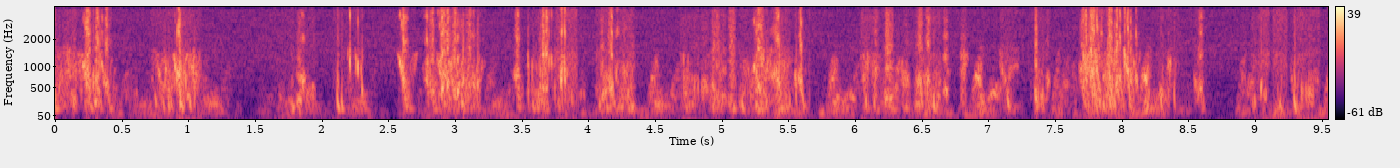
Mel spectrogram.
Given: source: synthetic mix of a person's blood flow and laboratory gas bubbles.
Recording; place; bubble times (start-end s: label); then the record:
Doppler ultrasound of blood flow; precordium
0.00-0.48 s: bubbles
0.72-1.11 s: bubbles
1.66-1.97 s: bubbles
2.09-2.34 s: bubbles
2.57-2.73 s: bubbles
2.77-3.24 s: bubbles
3.44-3.99 s: bubbles
4.06-4.38 s: bubbles
4.69-5.68 s: bubbles
6.04-6.73 s: bubbles
6.79-6.86 s: bubbles
7.08-7.24 s: bubbles
7.32-7.49 s: bubbles
7.68-8.17 s: bubbles
8.27-8.45 s: bubbles
8.54-8.66 s: bubbles
8.97-9.51 s: bubbles
From the record:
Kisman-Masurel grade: 333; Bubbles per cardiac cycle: rolling drumbeat, 9 or more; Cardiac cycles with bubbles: 50 to 99%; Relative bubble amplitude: loud (0.450 to 0.775); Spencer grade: 3 (all of the cardiac periods contain showers or single bubble signals, but not dominating or overriding the cardiac motion signals); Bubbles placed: only in the low amplitude regions of the cardiac cycle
